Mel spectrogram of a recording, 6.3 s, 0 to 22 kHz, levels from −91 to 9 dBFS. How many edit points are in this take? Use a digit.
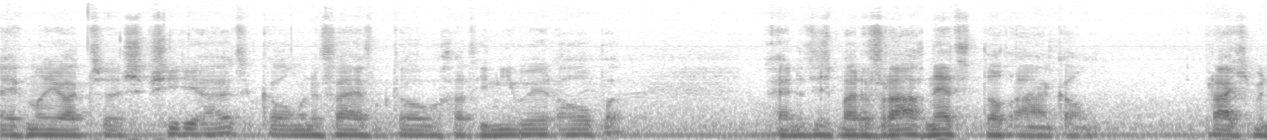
2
